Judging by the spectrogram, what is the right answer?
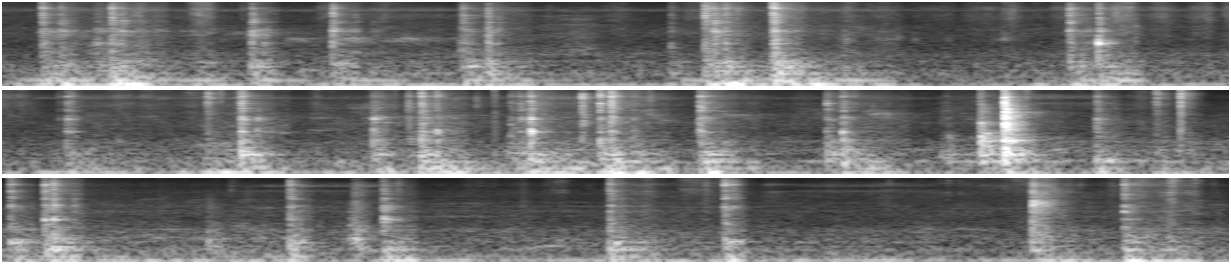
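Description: Popcorn kernels popping inside a closed aluminium pressure cooker: irregular sharp pops and ticks, sometimes several a second, with one louder pop about eleven seconds in.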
